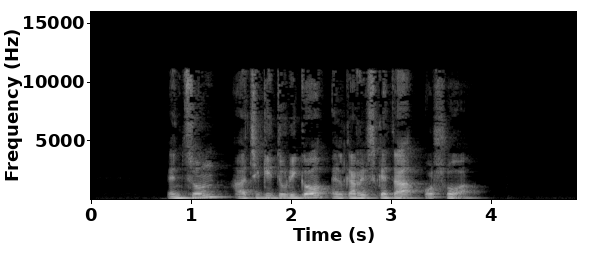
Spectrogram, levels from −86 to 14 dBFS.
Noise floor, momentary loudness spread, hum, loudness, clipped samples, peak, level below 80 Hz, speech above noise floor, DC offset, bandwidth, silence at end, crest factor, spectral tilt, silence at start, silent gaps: -80 dBFS; 8 LU; none; -22 LUFS; under 0.1%; -4 dBFS; -56 dBFS; 58 dB; under 0.1%; 11.5 kHz; 1 s; 18 dB; -6 dB/octave; 0.75 s; none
